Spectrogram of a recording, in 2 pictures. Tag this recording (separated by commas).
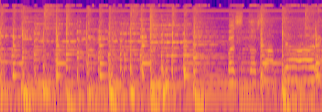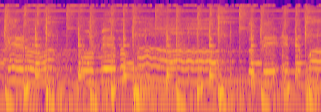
Music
